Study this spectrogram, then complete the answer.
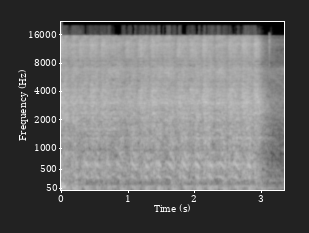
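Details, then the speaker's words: Subaru Brat with WRX engine swap, previously no spark: catches in ragged bursts on starting fluid sprayed into the throttle body, sputters unevenly about three seconds and dies; actual cause unknown. "we got sputters now the hole I just sprayed the throttle body and it backfired and blew up and nearly called everything on fire"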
